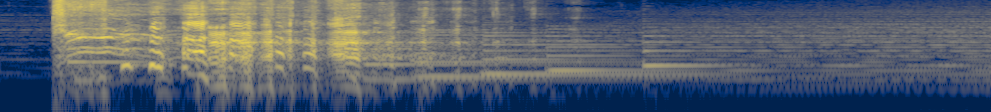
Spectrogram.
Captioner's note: knife and suitcase laugh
